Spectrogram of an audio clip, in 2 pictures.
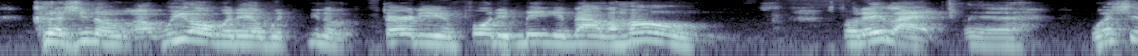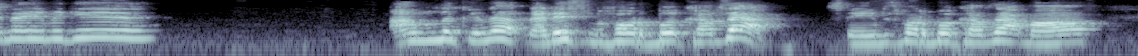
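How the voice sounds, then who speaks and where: Talking very fast, a man with a Southern US accent uses a high voice and lively intonation. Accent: Southern US (Georgia). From US South, Georgia (Swainsboro). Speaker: former football player and author. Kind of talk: casual chat. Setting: live stream. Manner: animated.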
